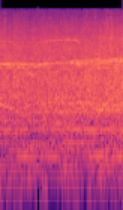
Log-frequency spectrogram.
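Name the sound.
stadium crowd applause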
